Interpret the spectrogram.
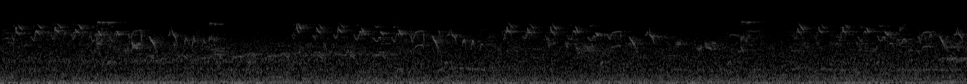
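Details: In the early morning, an Oriental magpie-robin sings with its tail spread: a varied run of short, high, whistled notes and chirps in bursts, over a steady low rumble of background noise.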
